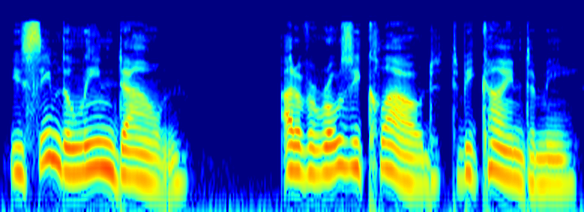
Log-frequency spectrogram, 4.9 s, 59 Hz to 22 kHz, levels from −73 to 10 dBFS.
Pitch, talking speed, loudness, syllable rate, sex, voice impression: 170 Hz, 160 wpm, -16 LUFS, 4.3 syllables/s, female, feminine, adult-like, tensed, powerful, clear, fluent, intellectual, elegant, strict, sharp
